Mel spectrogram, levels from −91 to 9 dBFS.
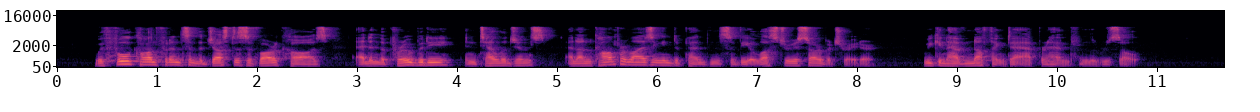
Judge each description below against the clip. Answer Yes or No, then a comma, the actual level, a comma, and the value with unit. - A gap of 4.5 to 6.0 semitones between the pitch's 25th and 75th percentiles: Yes, wide, 5.6 semitones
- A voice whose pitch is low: Yes, low, 115 Hz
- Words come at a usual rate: Yes, average, 155 wpm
